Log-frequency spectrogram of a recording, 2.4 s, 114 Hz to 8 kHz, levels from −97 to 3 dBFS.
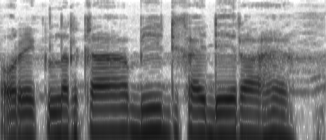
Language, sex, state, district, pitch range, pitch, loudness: Hindi, male, Arunachal Pradesh, Papum Pare, 130-145 Hz, 135 Hz, -13 LUFS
